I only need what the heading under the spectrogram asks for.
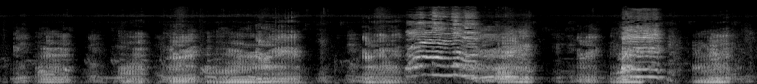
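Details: Native Quezon black pigs at feeding, a run of deep rasping grunts roughly every second, broken by two sharp high wavering squeals, one midway and one near the end, with rural farmyard background.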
